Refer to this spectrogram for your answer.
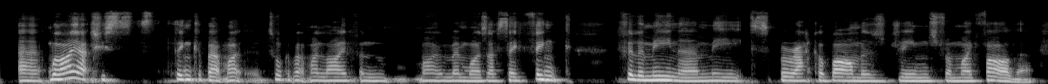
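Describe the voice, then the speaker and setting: A somewhat breathy woman with an English accent, fairly low pitch and a fairly slow pace. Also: ordinary pitch variation. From England. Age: 70s. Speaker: retired nursing professor. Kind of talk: interview.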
